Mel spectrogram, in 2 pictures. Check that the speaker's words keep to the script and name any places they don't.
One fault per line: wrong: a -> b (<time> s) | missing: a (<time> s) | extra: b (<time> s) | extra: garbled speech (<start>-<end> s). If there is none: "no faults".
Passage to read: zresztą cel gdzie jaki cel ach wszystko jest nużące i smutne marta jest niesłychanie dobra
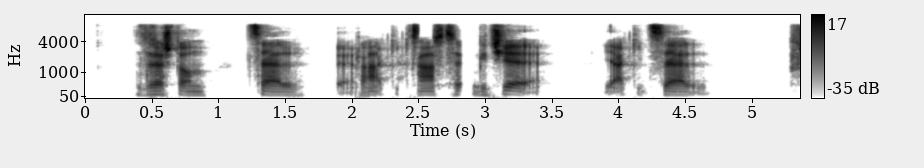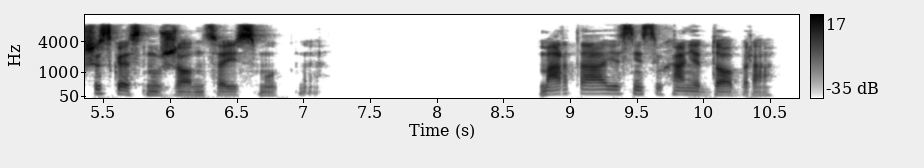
extra: garbled speech (1.9-2.8 s)
missing: ach (4.7 s)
